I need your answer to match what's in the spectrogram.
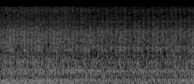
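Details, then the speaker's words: Toyota Vios Gen 2 after replacing the faulty cylinder 1 ignition coil with a genuine Denso unit: steady even idle, no shake, stumble or rpm swing; previously shook, dropped revs and wouldn't accelerate. "จะเห็นว่าเครื่องกลับมานิ่งทันทีเลยนะฮะ"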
